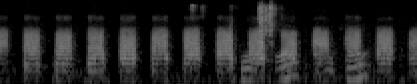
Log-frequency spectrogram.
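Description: A faint electronic tone pulsing evenly, about four short beeps a second.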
